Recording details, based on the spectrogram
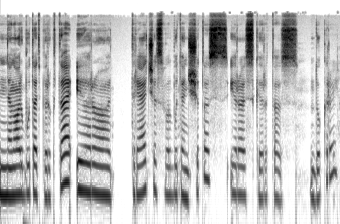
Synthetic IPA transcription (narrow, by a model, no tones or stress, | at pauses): nʲɛnoːɾʲɪbuːt̪ʲɐt̪ʲpʲɪɾkt̪ɐɪɾ | t̪ʲɾʲæːt͡ʃʲɛsʋɐt̪buːt̪ʲɛnt̪ʃʲɪt̪ɐsiːɾɐsʲkʲɪɾt̪ɐs | d̪ʊkɾɐɪ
